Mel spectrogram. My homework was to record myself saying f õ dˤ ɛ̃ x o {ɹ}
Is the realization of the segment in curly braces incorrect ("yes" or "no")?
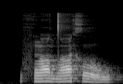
yes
